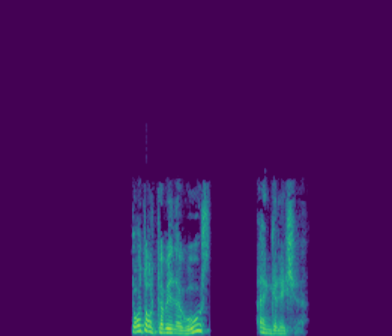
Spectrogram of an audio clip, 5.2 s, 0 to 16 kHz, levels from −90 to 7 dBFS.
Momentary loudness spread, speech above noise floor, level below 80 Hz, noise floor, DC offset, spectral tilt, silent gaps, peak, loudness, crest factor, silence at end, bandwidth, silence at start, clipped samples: 14 LU; over 75 dB; -60 dBFS; under -90 dBFS; under 0.1%; -5.5 dB/octave; 2.90-3.41 s; 0 dBFS; -16 LUFS; 20 dB; 1.2 s; 7.8 kHz; 1.75 s; under 0.1%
